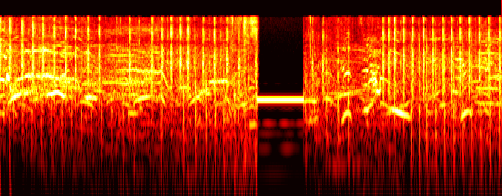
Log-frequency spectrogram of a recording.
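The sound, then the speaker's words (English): Rapid, sustained bursts of automatic gunfire crackle nonstop during the mass shooting in Las Vegas, broken by a brief pause with a steady electronic tone, while panicked voices and shouting rise underneath. “And then we heard the gunshots kept on going on.”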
